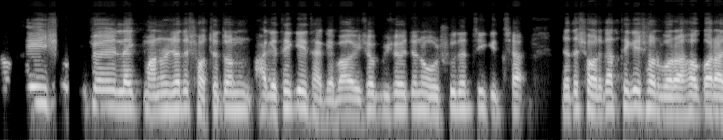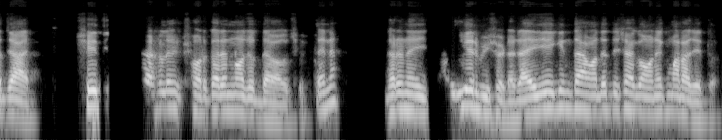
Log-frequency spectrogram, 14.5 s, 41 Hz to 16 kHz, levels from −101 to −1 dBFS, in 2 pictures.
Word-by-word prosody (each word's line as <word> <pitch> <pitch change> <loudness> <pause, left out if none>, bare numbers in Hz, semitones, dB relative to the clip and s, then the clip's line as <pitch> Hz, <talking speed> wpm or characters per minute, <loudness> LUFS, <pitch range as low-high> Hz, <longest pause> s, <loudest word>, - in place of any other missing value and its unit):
তো 185 - -11 0.3
এইসব 195 0 -4 0.2
বিষয়ে 175 -1 0
লাইক 160 -1 +2
মানুষ 150 +2 +1
যাতে 160 0 +2
সচেতন 155 +1 0 0.3
আগে 140 -1 +2
থেকেই 165 0 +3
থাকে 115 -2 -1
বা 125 - +3
ওইসব 135 +5 -1
বিষয়ের 150 +2 0
জন্য 150 0 -1
ঔষুধের 155 +4 -1
চিকিৎসা 145 -2 -3 0.5
যাতে 135 +3 -1
সরকার 145 +3 +3
থেকেই 170 0 +1
সরবরাহ 135 -4 +3 0.2
করা 140 -2 +6
যায়, 115 -4 +4 0.5
সেদিকটায় 170 0 -1
আসলে 160 +1 -3 0.2
সরকারের 145 +1 +1
নজর 130 -3 +1
দেওয়া 100 -3 +2
উচিত, 90 - -20
তাই 150 - -2
না? - - -5 0.5
ধরেন 150 +2 +1
এই 135 - +1 0.2
ডায়রিয়ার 155 +3 0
বিষয়টা, 120 -5 -3
ডায়রিয়ায় 140 +6 +3
কিন্তু 160 -1 -3
আমাদের 140 +1 0
দেশে 150 +2 -2
আগে 140 - -1
অনেক 140 +1 -2
মারা 130 -3 +3
যেত। 105 0 -5
145 Hz, 175 wpm, -22 LUFS, 135-160 Hz, 0.5 s, করা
